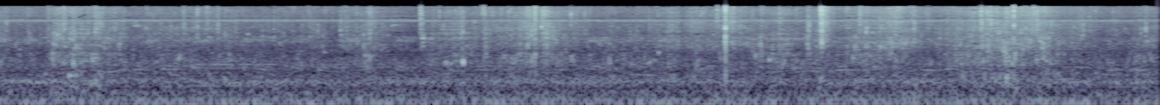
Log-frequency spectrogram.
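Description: Steady low rumble of wind on the microphone over the slosh of pond water stirred by people wading with a seine net, with a few small sharp splashes or knocks.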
